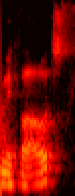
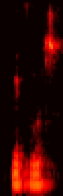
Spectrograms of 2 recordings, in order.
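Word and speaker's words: מקוואות: So nida comes after mikvaos, which, in case you didn't understand, it's mikvaos, not mikvus. They spell it with an aleph.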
